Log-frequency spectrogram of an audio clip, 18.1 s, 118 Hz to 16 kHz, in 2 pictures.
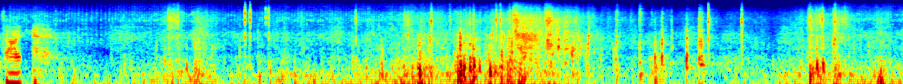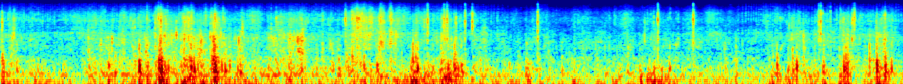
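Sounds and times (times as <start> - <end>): bike tyres rolling over dirt: 0.0 - 18.0
bike knocks and rattles: 0.3 - 18.0.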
